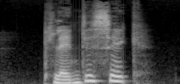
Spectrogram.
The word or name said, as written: plantesæk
